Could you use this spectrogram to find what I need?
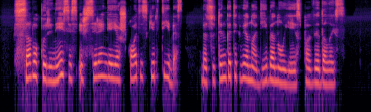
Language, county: Lithuanian, Utena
